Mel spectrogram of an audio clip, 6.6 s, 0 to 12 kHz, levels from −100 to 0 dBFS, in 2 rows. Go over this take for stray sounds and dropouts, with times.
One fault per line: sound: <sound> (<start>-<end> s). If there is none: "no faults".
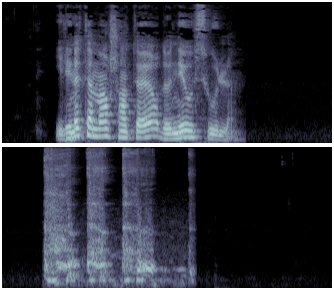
sound: cough (3.7-5.2 s)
